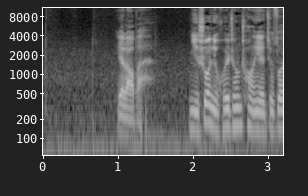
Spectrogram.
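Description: A young man speaks calmly and up close.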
